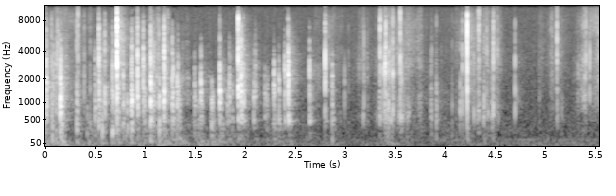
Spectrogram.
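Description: Fingertips rub and turn the wavy, water-sprayed thin pages of an open glossy paper magazine. The result is quiet, dense, crisp crinkling: a rapid series of short, bright crackles with almost no low end. The bursts are busiest at the start and thin out toward the end.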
